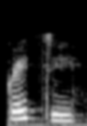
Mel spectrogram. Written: greatsie

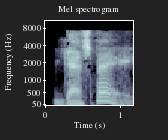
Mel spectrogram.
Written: Gaspe

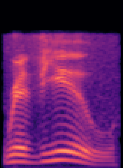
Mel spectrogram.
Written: review

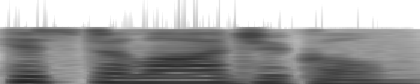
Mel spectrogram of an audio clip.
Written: histological

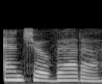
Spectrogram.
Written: anchovetta

